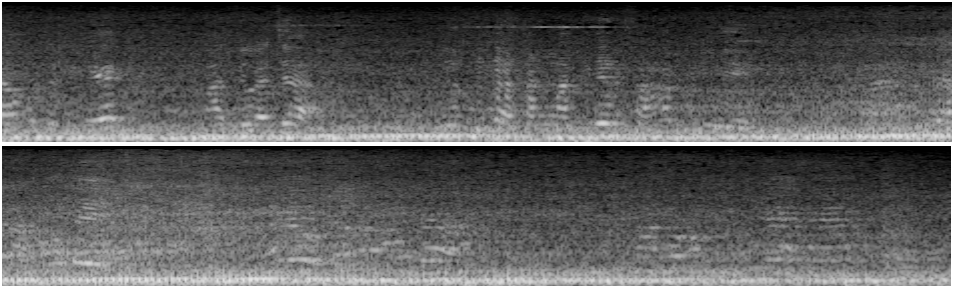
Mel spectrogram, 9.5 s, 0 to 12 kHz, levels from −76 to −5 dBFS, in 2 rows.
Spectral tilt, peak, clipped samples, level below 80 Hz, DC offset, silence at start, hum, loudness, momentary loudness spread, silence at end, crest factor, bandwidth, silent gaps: -7 dB/octave; -6 dBFS; under 0.1%; -32 dBFS; under 0.1%; 0 s; none; -21 LUFS; 5 LU; 0 s; 14 dB; 11.5 kHz; none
